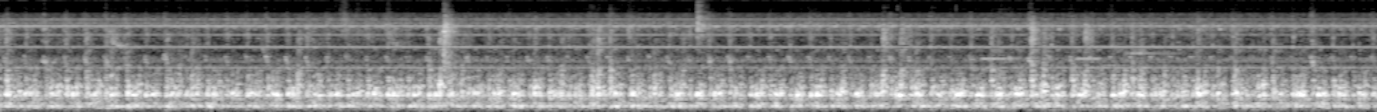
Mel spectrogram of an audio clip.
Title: LG washing machine making loud noise #noisy #lg #washer #repairs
